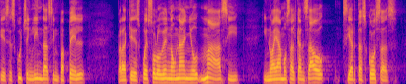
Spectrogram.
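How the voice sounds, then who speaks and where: A fairly high-pitched man with an English accent, at a fairly slow pace, on a very clean recording with a silent background. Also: dry, close sound with no echo. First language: English (speaking Spanish). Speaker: pastor. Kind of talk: sermon. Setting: church. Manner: halting, code-switching.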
